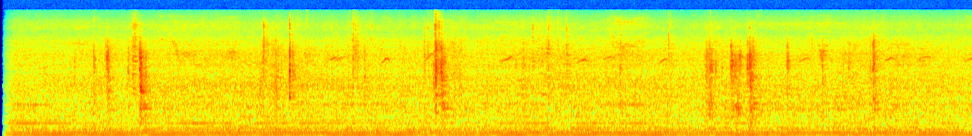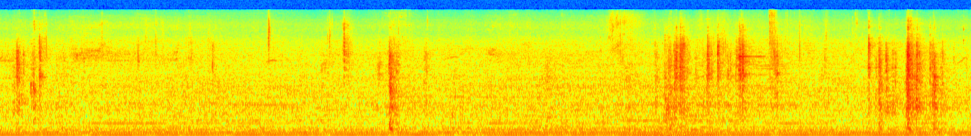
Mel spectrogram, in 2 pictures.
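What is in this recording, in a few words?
Fukushima Soundscape; In front of the building of Faculty of Symbiotic Systems Science; Koji Nagahata; fukudai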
